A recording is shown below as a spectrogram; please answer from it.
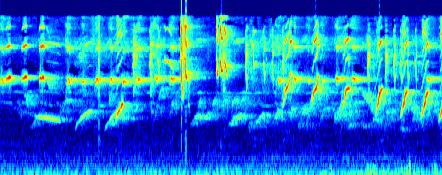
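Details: White-rumped shama song with canary and cililin imitations, rapid high chirps, slurred rising whistles and a closing run of repeated upswept notes.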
